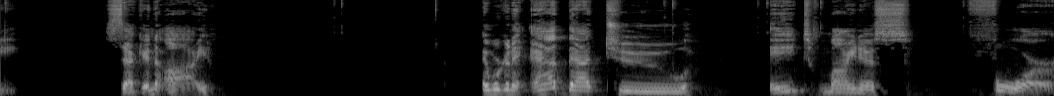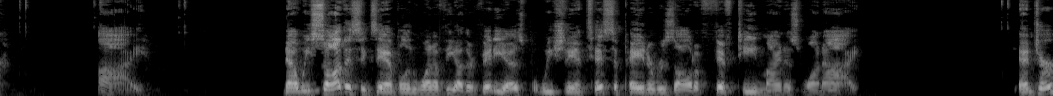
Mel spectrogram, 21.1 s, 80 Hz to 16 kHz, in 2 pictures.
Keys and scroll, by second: 1.2 ., 3.3 ), 7.6 8, 8.1 -, 9.6 4, 11.6 ., 12.3 ).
